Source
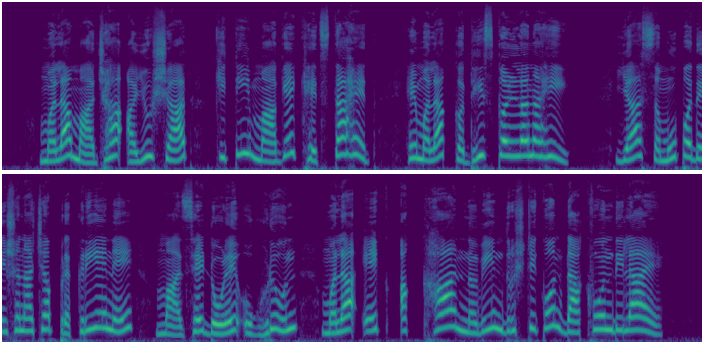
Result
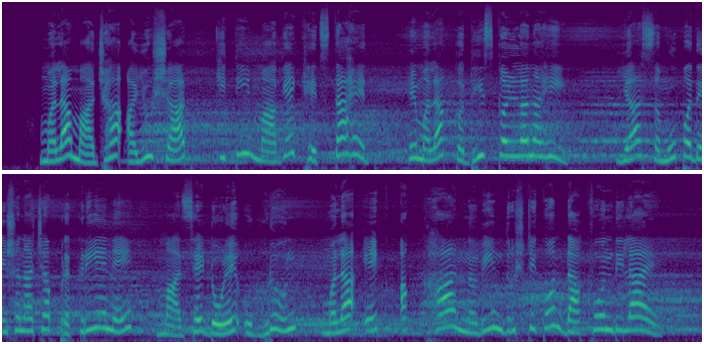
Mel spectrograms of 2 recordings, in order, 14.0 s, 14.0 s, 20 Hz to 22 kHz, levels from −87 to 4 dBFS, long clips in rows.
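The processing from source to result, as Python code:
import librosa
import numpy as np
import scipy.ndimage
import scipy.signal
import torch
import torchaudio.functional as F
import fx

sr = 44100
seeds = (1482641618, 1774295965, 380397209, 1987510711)

p1 = scipy.signal.sosfilt(scipy.signal.butter(2, 77.0, 'highpass', fs=sr, output='sos'), x)
y = p1 + fx.echo_diffused(p1, sr, ms=1034, feedback_pct=47, wet_db=-14.5, dry=0)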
